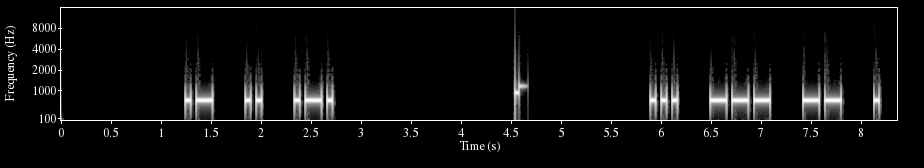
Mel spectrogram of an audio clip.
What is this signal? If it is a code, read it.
Morse code, heard as a keyed tone, about 21 wpm, spaced as for 16 wpm, 700 Hz. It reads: AIR SOME
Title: 2x Character Spacing - Top 200 Words - 22wpm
